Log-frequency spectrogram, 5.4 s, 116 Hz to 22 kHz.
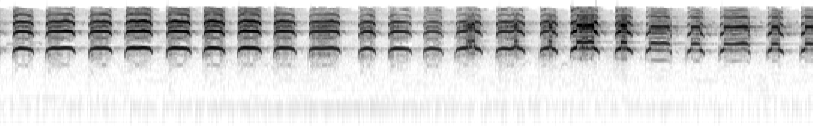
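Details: At the Charlo nest on July 29, 2019, 11:30am MDT, an osprey reacts to nearby intruders with an unbroken run of shrill whistled chirps, about two a second, some slightly slurred or doubled.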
